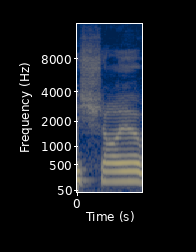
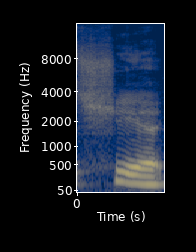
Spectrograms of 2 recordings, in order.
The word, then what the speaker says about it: shire: But yes, we do not say shire, we say shear. We don't even say sheer. Like, we don't really pronounce the R at all.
